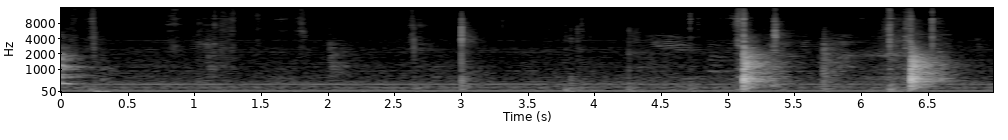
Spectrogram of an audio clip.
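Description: Chef's knife cutting a yellow bell pepper on a plastic cutting board: a few separate cuts, a sharp tick about three seconds in and two louder crunching strokes near the end.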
